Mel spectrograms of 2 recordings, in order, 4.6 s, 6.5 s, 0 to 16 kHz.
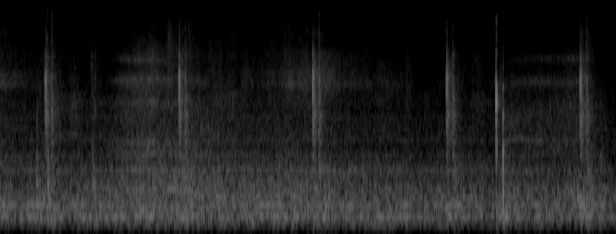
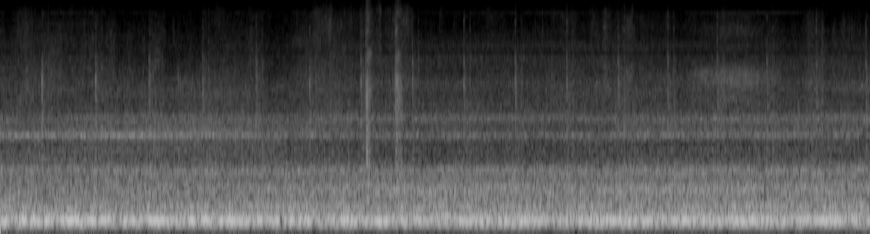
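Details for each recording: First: Diesel heater on bench, fuel pump pumping, glow plug drawing eight amps, white smoke from exhaust: faint steady tick about once a second from fuel pump over low fan hum, no burner roar; heater not lighting yet. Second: Diesel heater on the bench that wouldn't light (white smoke), run on a test fuel pump and controller at maximum, pump at 4 Hz: smooth, even low hum with steady fan rush, no sputtering or surging; running normally.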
